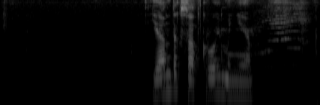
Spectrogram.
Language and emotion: Russian, neutral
